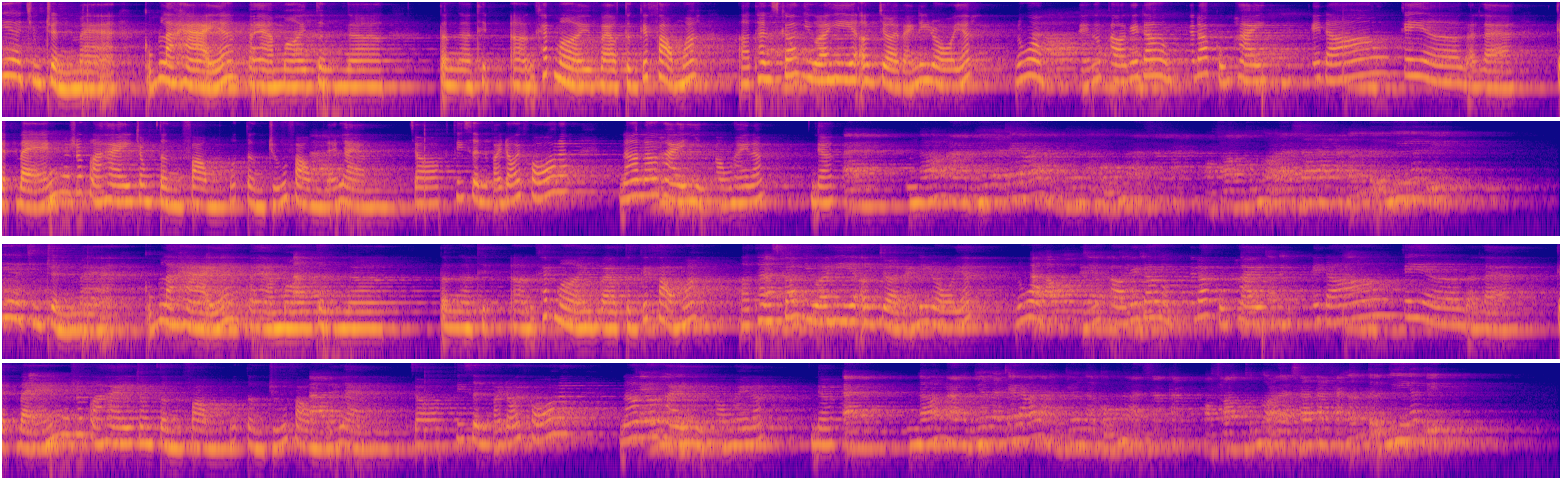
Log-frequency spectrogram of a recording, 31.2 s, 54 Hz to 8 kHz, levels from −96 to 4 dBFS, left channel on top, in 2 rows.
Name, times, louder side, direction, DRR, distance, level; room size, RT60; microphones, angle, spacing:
voice 1, 0.0-3.8 4.4-9.8 10.1-10.4 10.8-12.7 13.1-15.2 15.6-21.3 21.8-23.2 23.7-23.9 24.6-24.8, left 4 dB, 60° left, 10 dB, 0.6 m, -22 dB
voice 2, 2.1-2.4 2.9-3.2 7.6-8.0 10.3-11.7 12.4-12.9 13.4-13.7 15.8-16.1 18.7-19.0 21.9-22.5 24.0-24.3 24.7-29.9, right 1 dB, 70° right, -5 dB, 2.5 m, -29 dB
22.5 x 9.0 x 4.7 m, 2.3 s
head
